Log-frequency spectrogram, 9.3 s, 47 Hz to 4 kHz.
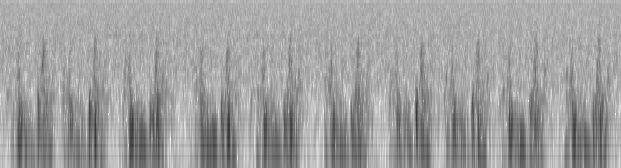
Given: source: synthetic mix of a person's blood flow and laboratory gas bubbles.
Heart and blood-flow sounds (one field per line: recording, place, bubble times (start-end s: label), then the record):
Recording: Doppler ultrasound of blood flow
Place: precordium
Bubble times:
no bubbles
From the record:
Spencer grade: 0 (complete lack of bubble signals)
